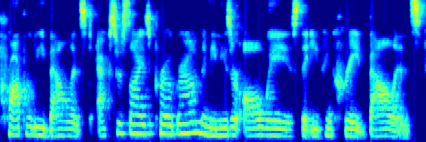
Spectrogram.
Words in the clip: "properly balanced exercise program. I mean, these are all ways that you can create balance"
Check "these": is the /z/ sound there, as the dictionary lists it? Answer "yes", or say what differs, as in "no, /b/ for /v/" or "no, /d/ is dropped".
yes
